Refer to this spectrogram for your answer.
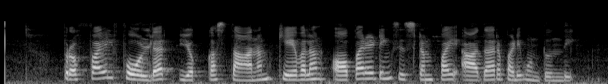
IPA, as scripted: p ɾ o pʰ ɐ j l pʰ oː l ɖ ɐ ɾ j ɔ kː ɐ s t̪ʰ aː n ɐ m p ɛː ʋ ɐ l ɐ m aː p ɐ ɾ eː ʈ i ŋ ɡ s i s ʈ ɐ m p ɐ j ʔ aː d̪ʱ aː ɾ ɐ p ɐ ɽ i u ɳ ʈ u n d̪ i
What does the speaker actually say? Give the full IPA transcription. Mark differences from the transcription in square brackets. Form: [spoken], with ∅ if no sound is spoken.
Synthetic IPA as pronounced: p ɾ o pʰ ɐ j l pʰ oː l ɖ ɐ ɾ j ɔ kː ɐ s t̪ʰ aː n ɐ m [k] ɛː ʋ ɐ l ɐ m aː p ɐ ɾ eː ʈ i ŋ ɡ s i s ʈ ɐ m p ɐ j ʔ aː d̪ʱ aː ɾ ɐ p ɐ ɽ i u ɳ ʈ u n d̪ i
